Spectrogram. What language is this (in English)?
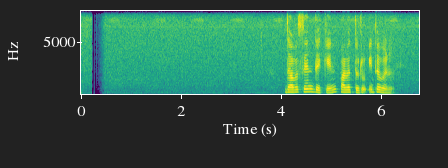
Sinhala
